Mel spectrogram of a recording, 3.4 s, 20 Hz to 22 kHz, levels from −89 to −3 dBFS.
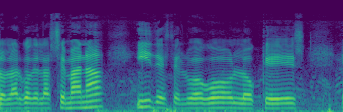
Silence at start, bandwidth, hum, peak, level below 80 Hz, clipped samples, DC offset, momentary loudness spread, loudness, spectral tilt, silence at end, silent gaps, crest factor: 0 s; 13 kHz; none; -6 dBFS; -38 dBFS; under 0.1%; under 0.1%; 7 LU; -23 LUFS; -5 dB/octave; 0 s; none; 18 dB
